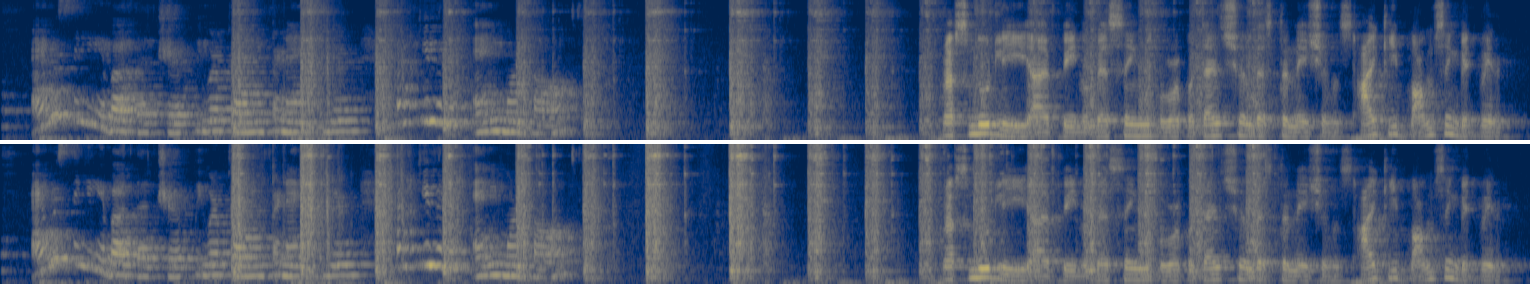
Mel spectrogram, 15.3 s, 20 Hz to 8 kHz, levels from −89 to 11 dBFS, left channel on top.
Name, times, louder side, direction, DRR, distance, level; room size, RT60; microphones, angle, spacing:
voice 1, 0.3-5.6, right 2 dB, 35° right, 0 dB, 5.1 m, -32 dB
sound 1, 2.3-3.4 3.7-4.1 4.4-4.6 5.1-5.5 5.8-6.2 6.4-6.9 7.3-7.8 8.1-8.9 9.2-9.4 9.7-10.5 10.8-11.1 11.4-12.1 12.4-12.7, right 10 dB, 80° right, 0.8 m, -29 dB
voice 2, 9.4-15.0, left 2 dB, 30° left, 12 dB, 0.7 m, -29 dB
22.0 x 13.0 x 4.6 m, 0.85 s
head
